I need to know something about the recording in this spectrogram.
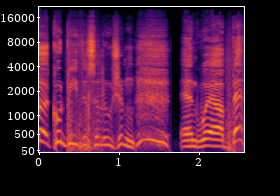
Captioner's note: wheeze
